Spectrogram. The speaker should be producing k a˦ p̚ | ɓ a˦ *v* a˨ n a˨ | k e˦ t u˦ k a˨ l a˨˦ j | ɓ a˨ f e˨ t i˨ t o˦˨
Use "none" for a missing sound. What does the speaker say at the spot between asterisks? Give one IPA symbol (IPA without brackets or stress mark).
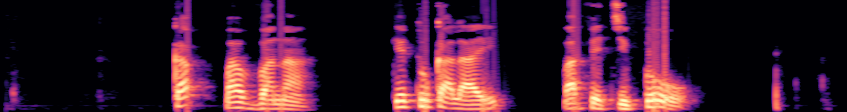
v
